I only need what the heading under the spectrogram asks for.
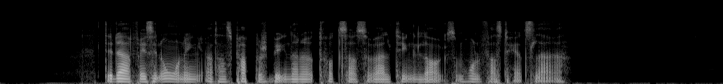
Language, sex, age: Swedish, male, 24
